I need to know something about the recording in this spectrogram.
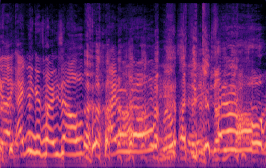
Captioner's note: laughing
